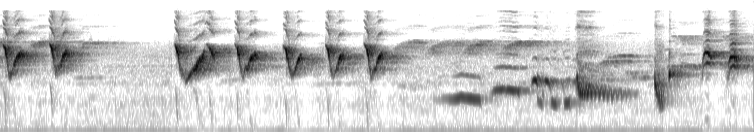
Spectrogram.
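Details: White-rumped shama singing after its moult with full fill-in phrases: a series of sharp, repeated downslurred chips about four per second, then lower whistled slurs and rising squeaky notes.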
